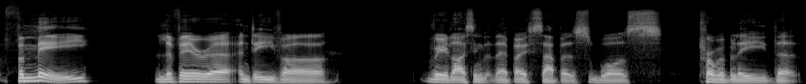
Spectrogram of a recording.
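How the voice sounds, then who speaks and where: A man's voice: fairly low pitch, fairly even intonation, slow, clean tone, dry recording, studio quality. A man co-hosting a podcast in a casual discussion about books. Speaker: podcast co-host.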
